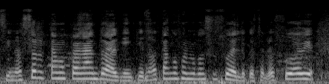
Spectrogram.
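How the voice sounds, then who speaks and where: A woman's high-pitched voice at a very fast pace, with ordinary pitch variation and noticeable background noise. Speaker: voter. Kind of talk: street interview.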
